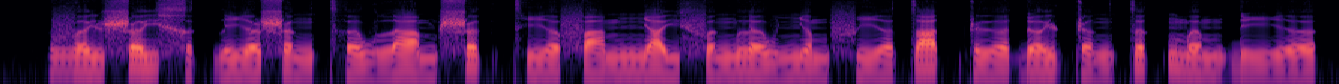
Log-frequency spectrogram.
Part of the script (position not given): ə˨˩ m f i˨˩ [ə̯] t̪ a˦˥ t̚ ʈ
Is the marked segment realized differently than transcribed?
no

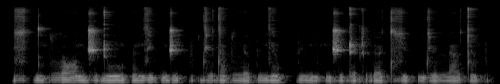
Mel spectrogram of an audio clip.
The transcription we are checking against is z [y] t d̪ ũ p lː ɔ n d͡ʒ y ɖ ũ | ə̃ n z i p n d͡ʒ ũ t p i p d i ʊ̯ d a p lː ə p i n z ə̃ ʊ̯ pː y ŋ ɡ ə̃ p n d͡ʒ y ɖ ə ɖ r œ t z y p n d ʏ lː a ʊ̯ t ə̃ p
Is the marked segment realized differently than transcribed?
yes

